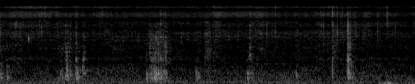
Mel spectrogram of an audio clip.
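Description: Masala paste sizzling and frying in a pan, a steady quiet sizzle with a few louder spatters and stirring scrapes scattered through, no voices.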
